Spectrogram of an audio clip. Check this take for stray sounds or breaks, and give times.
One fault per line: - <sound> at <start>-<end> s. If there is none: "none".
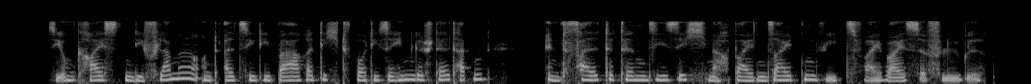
- dropout at 3.5-3.6 s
